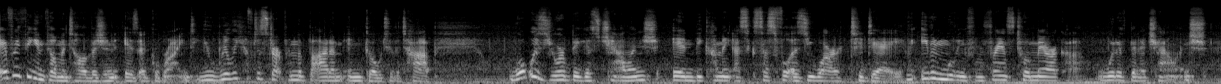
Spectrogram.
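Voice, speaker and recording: A woman at a medium pitch and a very fast pace, with noticeable background noise. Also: ordinary pitch variation. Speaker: show host. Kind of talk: interview.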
